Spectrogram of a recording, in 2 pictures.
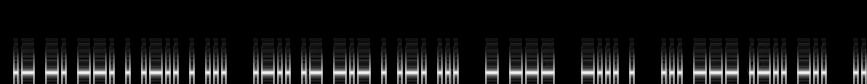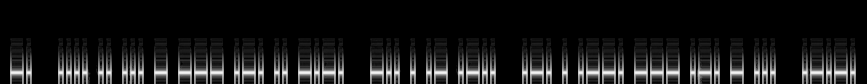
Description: Morse code, heard as a keyed tone, about 30 wpm, 550 Hz. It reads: ANGELES LAKERS TO BE SOLD IN HISTORIC DEAL REPORTS <AR>
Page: news headlines in morse code at 30 wpm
